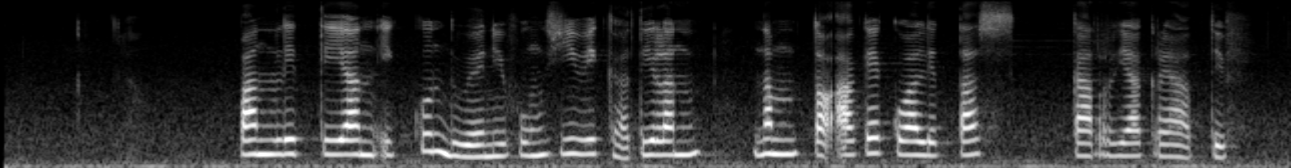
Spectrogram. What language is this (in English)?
Javanese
